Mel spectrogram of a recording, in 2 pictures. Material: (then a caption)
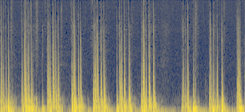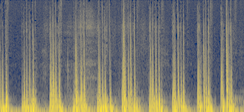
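Metal. Fingertips tap on the metal body and grille of a silver metal USB desktop condenser microphone. The result is a fast, uneven run of deep, boomy thumps, heavy in the low end with a quick decay, rising and falling in clusters.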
